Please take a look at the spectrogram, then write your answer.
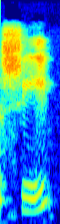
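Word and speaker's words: Sidhe: Archer, co-author and creator of the urban fantasy series, The She, which is spelled S-I-D-H-E.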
